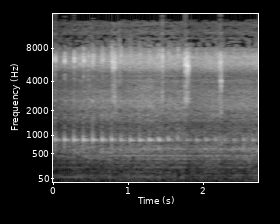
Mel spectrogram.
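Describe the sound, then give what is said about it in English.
An accessible pedestrian signal at a traffic light intersection gives off a rapid, steady ticking. A few sharper chirps stand out now and then over a low background hum, and no one speaks. “All of those sounds are types of APSs, or accessible pedestrian signals.”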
